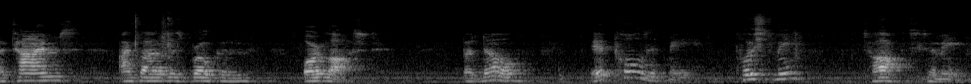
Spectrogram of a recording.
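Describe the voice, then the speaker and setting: A woman with a fairly low pitch talks at a very slow pace with long, frequent pauses, lively intonation and big swings in loudness. Noticeable background noise and audible room echo surround her voice. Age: 80s+. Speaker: senior poet and former performer. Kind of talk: reading aloud own poem.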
